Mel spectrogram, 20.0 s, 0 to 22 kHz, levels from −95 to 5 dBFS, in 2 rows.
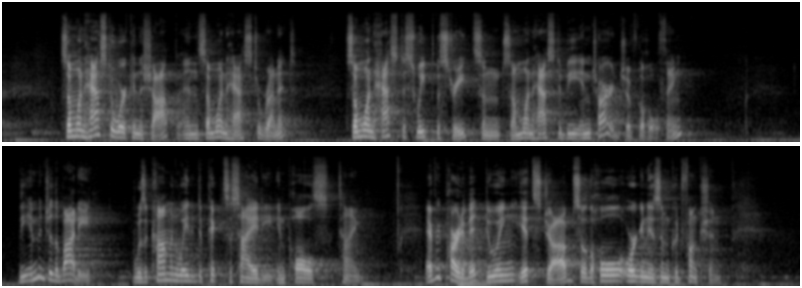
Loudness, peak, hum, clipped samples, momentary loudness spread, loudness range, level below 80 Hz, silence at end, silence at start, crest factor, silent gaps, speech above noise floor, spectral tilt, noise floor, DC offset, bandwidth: -36 LUFS; -10 dBFS; none; under 0.1%; 14 LU; 7 LU; -62 dBFS; 0.45 s; 0 s; 28 dB; none; 31 dB; -4 dB/octave; -67 dBFS; under 0.1%; 16 kHz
